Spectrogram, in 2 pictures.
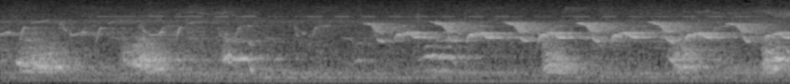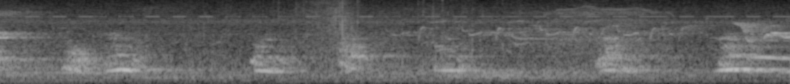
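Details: Morning rabbit chase by a pack of hound pups, Ringo, Mingo and Choco leading. A loose chorus of yelping and bawling bays comes in clustered bursts, with short gaps and one sharp cry near the end.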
